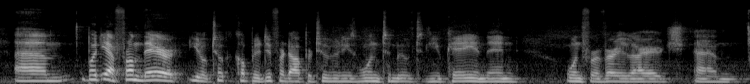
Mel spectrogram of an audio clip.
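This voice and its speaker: In an Irish accent, a man speaks at a fairly high pitch and fairly quick pace with ordinary pitch variation, on a very clean recording with a silent background. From West of Ireland. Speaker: chief financial officer. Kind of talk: interview.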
